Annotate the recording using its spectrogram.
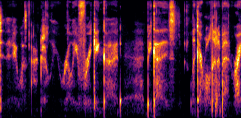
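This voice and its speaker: Every word comes out in a whisper. The delivery moves at a moderate pace. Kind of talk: casual vlog talk to camera. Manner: whispered; casual, rambling.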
